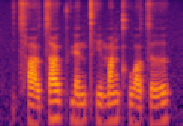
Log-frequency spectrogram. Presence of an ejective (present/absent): absent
